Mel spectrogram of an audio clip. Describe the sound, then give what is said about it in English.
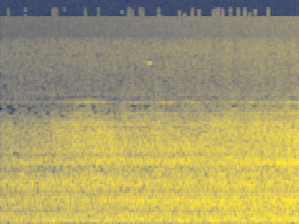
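A steady, deep engine roar of an airplane passing overhead, filling the low end and swelling slightly louder over a few seconds, with no voices. “How many times have I told those clowns at the FAA to either reroute those planes or close that airport altogether?”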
